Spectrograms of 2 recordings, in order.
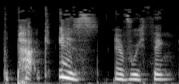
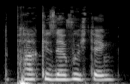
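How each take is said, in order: First: Fierce, loud stress on “is”. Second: Louder, bitter echo of another's motto; bitter quoting. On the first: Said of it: "Castor said fiercely". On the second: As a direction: throw “The pack is everything” back, punching “pack”. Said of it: "Remus returned bitterly". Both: A narrator's reading.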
